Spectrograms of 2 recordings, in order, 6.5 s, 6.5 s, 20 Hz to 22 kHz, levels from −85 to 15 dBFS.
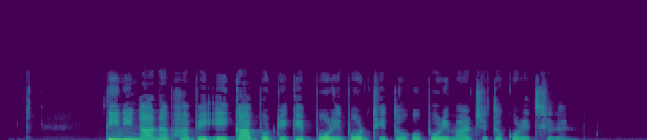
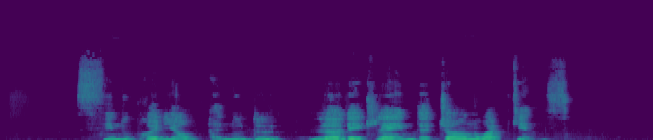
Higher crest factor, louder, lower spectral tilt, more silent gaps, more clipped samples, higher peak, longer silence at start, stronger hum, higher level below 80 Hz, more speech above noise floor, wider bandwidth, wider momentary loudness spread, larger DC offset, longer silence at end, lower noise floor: about the same, 18 dB vs 18 dB; first, -25 LUFS vs -30 LUFS; about the same, -5.5 dB/octave vs -6 dB/octave; neither; neither; first, -6 dBFS vs -12 dBFS; first, 1.05 s vs 0.75 s; neither; about the same, -78 dBFS vs -74 dBFS; second, 48 dB vs 53 dB; second, 10.5 kHz vs 13 kHz; second, 10 LU vs 15 LU; neither; about the same, 0.8 s vs 0.85 s; second, -73 dBFS vs -82 dBFS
